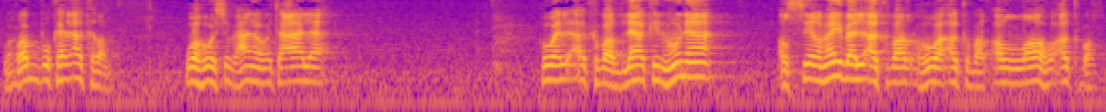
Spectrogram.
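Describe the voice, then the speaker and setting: A man who is a religious scholar, giving a classroom lesson that explains a legal text, deliberate and repeating phrases as he explains. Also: fairly high pitch.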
